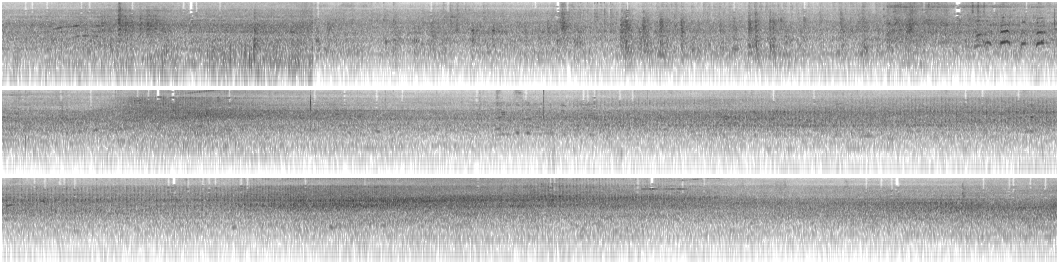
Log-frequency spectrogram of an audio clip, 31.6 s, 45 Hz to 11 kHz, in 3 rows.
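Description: Tatra T6A5 tram running on street track, with wheel and motor noise over a steady street background and people talking nearby. The sound swells as the tram draws nearer near the end.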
